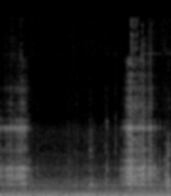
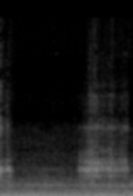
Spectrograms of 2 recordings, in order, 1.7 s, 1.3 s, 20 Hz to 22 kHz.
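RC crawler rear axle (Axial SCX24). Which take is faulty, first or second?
first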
